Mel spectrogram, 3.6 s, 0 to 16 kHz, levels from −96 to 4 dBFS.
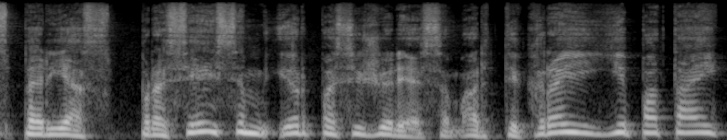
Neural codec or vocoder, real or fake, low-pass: none; real; 14.4 kHz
